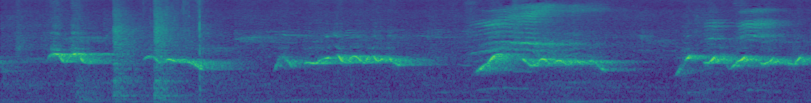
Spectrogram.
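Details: A two-month-old pit bull puppy at play gives high, thin whines in drawn-out bouts about every two seconds.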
